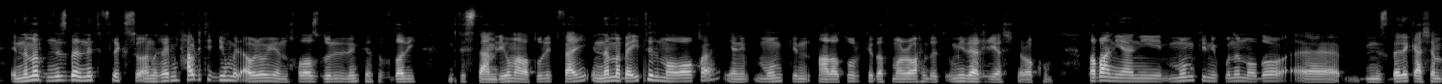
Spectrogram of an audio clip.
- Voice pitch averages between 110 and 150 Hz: Yes, medium, 140 Hz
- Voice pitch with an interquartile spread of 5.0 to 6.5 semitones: No, average, 3.5 semitones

